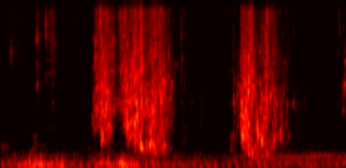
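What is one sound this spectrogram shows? Water splashes as a man wades.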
